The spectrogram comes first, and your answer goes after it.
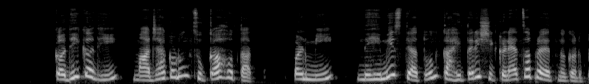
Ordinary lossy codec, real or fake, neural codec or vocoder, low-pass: none; fake; vocoder, 48 kHz, 128 mel bands, Vocos; 14.4 kHz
